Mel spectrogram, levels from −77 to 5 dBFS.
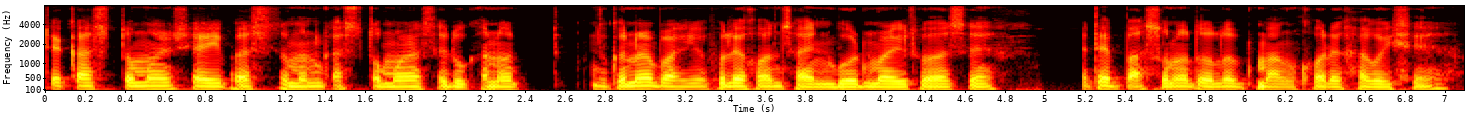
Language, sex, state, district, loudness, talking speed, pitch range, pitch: Assamese, male, Assam, Sonitpur, -16 LUFS, 150 wpm, 110-120 Hz, 115 Hz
